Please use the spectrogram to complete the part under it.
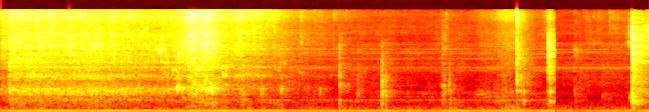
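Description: Water is poured into a cooking pan with tomato sauce for eggplant lasagna: a continuous splashing pour for a couple of seconds, then quieter scattered clinks and light taps.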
